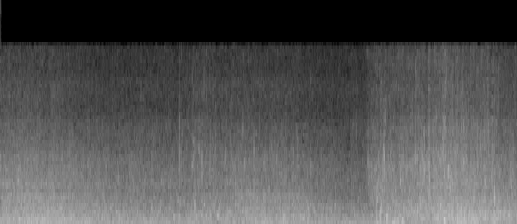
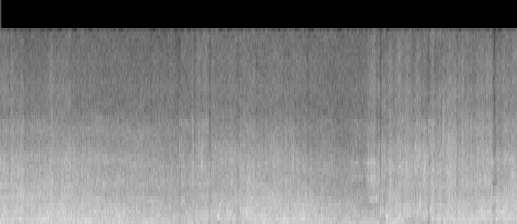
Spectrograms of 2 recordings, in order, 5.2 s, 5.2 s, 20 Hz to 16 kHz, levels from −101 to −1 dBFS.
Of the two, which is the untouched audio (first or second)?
first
